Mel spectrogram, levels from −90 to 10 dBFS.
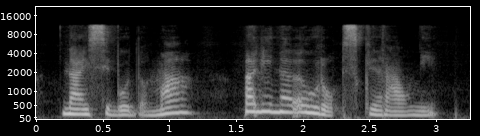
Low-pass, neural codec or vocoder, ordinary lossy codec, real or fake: none; codec, 24 kHz, 3 kbps, HILCodec; none; fake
